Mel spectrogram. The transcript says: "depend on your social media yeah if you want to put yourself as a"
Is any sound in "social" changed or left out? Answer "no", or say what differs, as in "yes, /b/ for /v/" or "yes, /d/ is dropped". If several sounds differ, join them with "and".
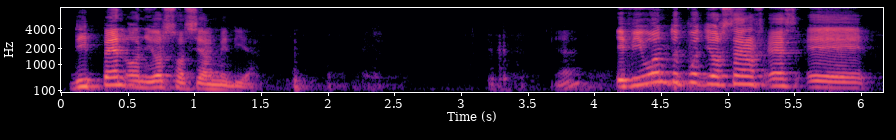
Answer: yes, /s/ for /ʃ/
